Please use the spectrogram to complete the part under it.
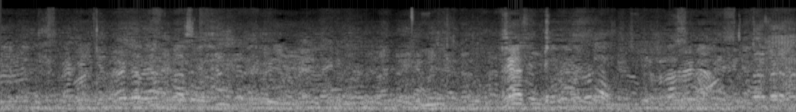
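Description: An elderly man sings into a microphone, heard through a loudspeaker in a reverberant room.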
